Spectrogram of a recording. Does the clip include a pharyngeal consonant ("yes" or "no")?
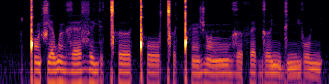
no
